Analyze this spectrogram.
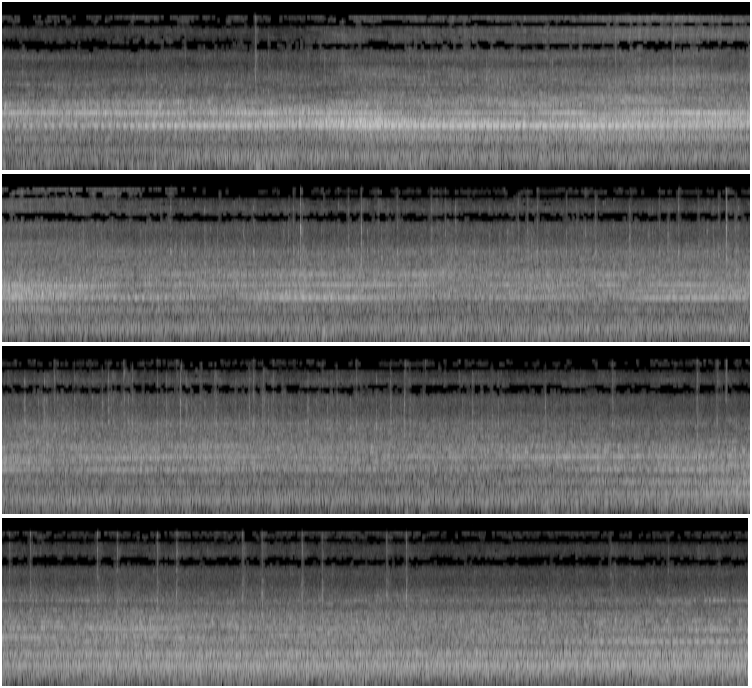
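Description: Diesel engine sounds from the DCC sound decoders of OO gauge model locomotives, played through their small onboard speakers as the models run. Louder for the first several seconds, then steadier and quieter.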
